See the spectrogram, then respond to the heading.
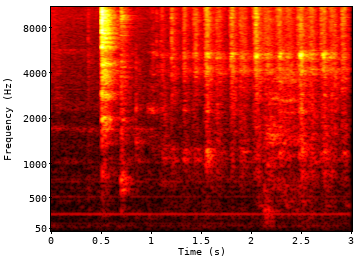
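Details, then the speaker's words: Variac powering a Leak Delta 75 receiver on test: irregular crackling and sizzling bursts over low mains hum as the worn variac arcs internally and cuts out its output. "my verac's cutting out on me oh I can hear my varc is sizzling away"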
